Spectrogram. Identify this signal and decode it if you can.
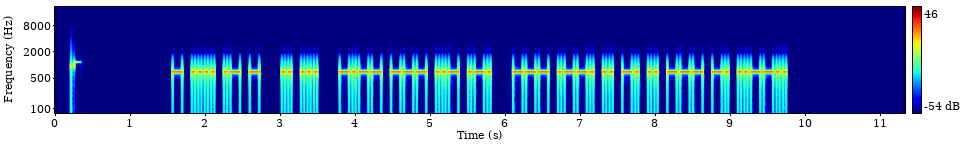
Morse code, heard as a keyed tone, about 28 wpm, 700 Hz. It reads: THAT IS YOUR OPINION?
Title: Sentences from Top 1200 Words 28wpm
